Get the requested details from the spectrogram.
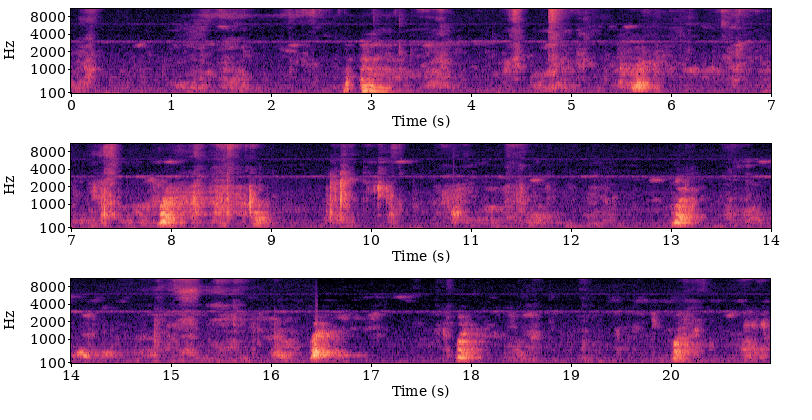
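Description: Insects chirp steadily outdoors at night.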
